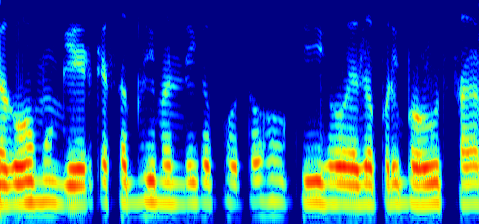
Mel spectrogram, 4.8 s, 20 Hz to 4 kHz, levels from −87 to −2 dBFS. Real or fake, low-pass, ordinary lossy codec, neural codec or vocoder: real; 3.6 kHz; none; none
